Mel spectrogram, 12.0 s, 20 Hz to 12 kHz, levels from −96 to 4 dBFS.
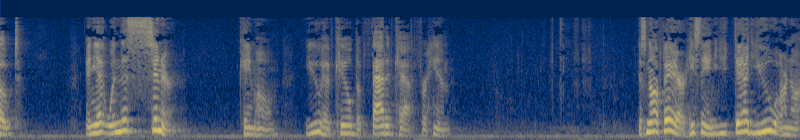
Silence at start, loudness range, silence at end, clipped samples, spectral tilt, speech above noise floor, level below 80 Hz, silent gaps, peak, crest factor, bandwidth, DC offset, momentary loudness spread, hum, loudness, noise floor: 0 s; 12 LU; 0 s; under 0.1%; -5 dB/octave; 33 dB; -60 dBFS; none; -4 dBFS; 20 dB; 8 kHz; under 0.1%; 17 LU; none; -22 LUFS; -54 dBFS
